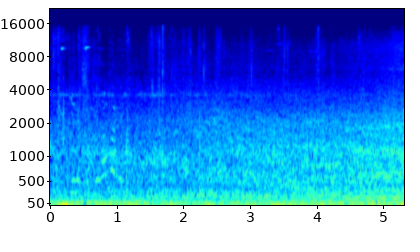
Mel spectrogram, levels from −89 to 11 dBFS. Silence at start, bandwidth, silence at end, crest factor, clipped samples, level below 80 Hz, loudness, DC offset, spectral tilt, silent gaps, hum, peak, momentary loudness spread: 0 s; 15.5 kHz; 0 s; 16 dB; under 0.1%; -42 dBFS; -41 LUFS; under 0.1%; -5.5 dB/octave; none; none; -22 dBFS; 5 LU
